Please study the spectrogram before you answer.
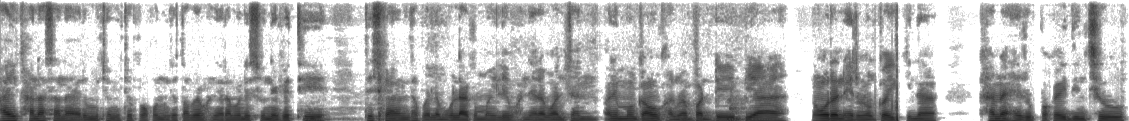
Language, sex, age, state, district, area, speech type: Nepali, male, 18-30, West Bengal, Jalpaiguri, rural, spontaneous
